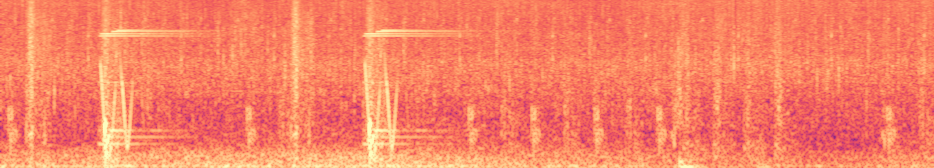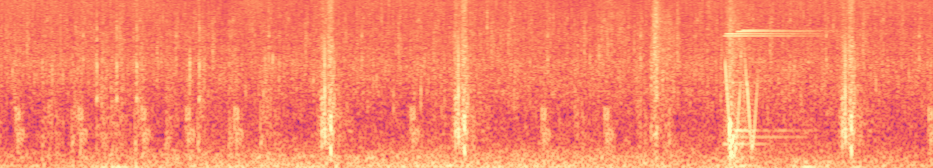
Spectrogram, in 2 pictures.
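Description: Short electronic chimes ring out.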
